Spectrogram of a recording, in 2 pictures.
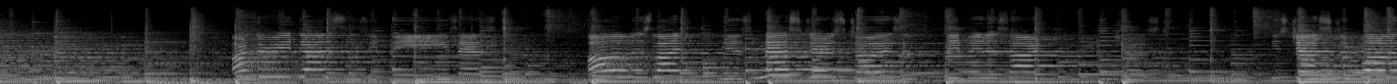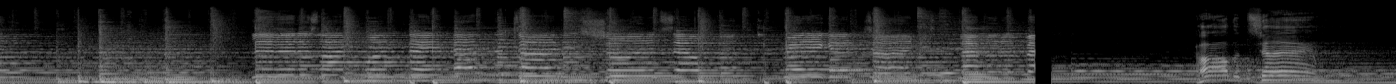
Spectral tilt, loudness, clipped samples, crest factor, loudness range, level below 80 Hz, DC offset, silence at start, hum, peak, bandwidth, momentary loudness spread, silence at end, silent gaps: -4.5 dB/octave; -30 LUFS; under 0.1%; 18 dB; 4 LU; -44 dBFS; under 0.1%; 0 s; none; -12 dBFS; 15.5 kHz; 11 LU; 0 s; none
